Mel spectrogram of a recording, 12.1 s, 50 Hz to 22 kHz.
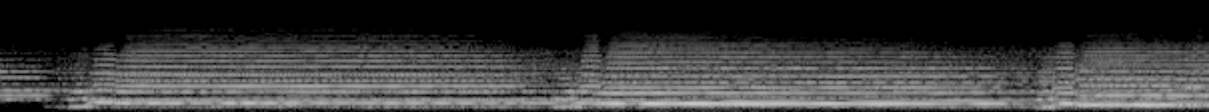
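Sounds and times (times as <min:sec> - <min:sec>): brass section sustained chord: 0:00.0 - 0:12.0.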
